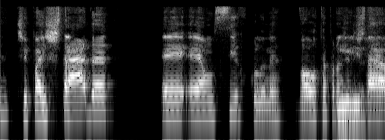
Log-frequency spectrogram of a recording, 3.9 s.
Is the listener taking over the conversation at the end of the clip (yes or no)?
yes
